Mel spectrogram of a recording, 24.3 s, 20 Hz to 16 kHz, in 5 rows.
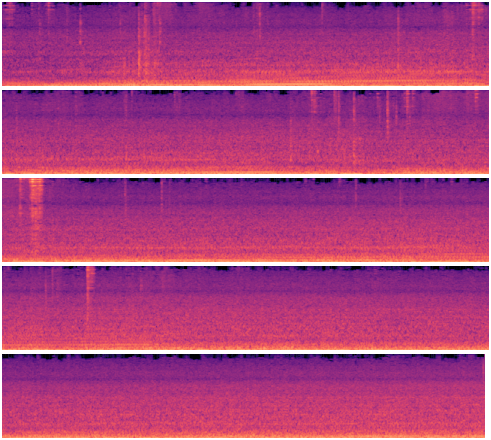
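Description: A 2016 VW Touran 2.0L TDI minivan with a six-speed manual gearbox on the move, heard from inside as a steady, loud drone of diesel engine and road rumble throughout.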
